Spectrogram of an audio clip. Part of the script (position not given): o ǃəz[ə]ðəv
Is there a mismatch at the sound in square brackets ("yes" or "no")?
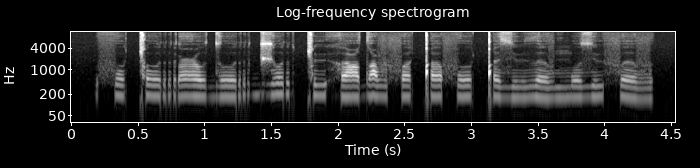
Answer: yes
